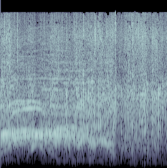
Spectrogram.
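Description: An audience claps steadily in a dense, continuous burst of applause, loud throughout, with a faint whistle or cheer tone rising and falling over the clapping early on.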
